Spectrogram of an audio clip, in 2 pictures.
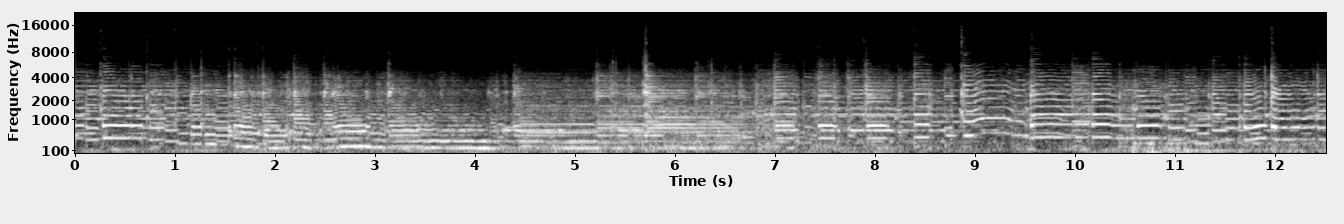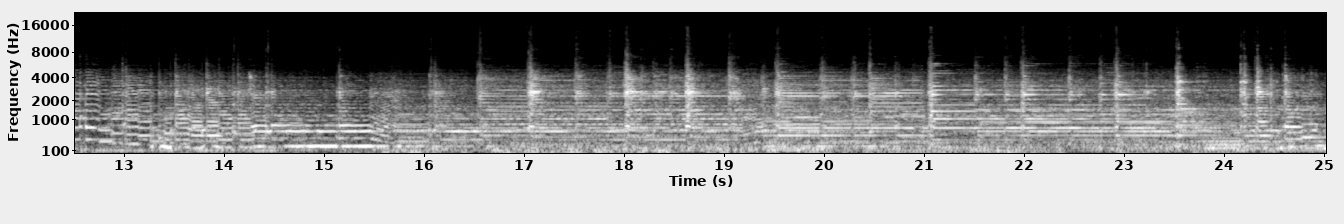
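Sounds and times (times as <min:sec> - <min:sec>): electric guitar melody: 0:00.0 - 0:25.0.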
